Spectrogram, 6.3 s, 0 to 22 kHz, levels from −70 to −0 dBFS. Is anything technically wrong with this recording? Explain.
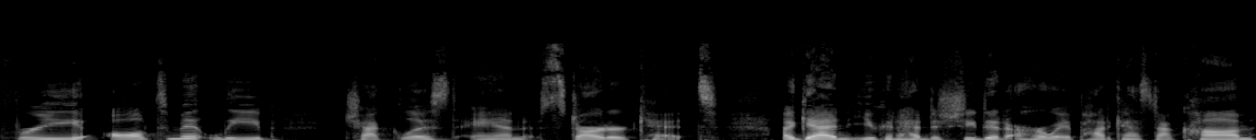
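Yes. A sudden gain jump occurs between 0.36 and 0.52 s in this speech clip. Across that span the level steps up by about 6 dB from one sample to the next instead of rising smoothly, and the speech and the background noise jump together, which shows the change was applied to the whole signal rather than coming from the talker. The likely cause is a digital gain setting or bit shift applied without a ramp.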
